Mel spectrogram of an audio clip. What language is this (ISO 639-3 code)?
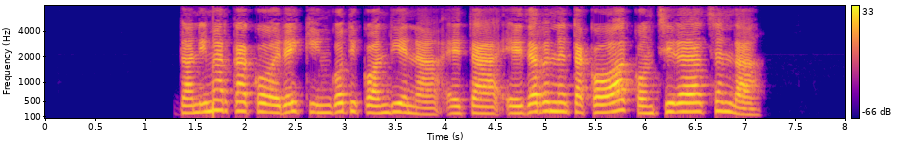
eus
